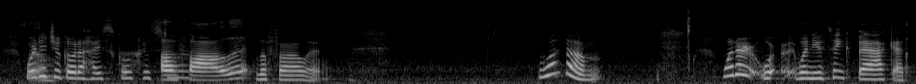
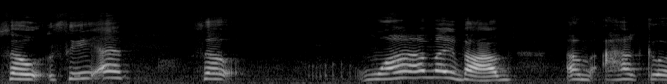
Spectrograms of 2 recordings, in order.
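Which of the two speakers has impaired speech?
The second: cerebral palsy; diagnosed around age one.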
